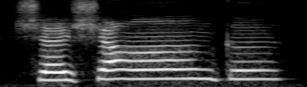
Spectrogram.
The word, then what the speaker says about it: शशांक: संपूर्ण मंडल शशांक तालव्य श है, शक्कर की तरह बोलना है।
